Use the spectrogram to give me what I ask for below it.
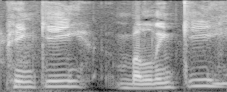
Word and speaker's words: Pinky Malinky: Pinky Malinky? – Yeah.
